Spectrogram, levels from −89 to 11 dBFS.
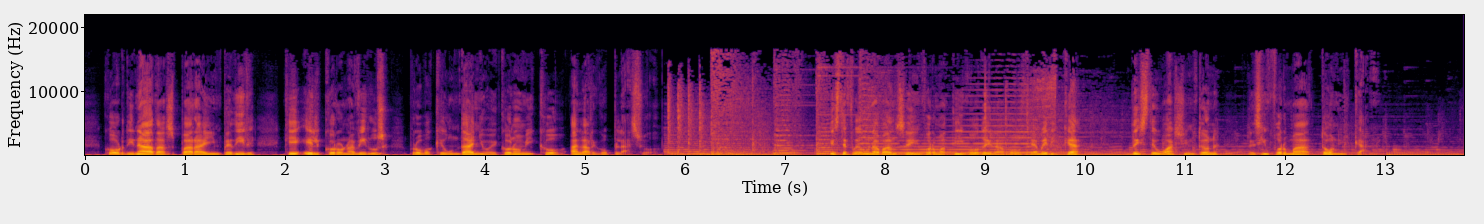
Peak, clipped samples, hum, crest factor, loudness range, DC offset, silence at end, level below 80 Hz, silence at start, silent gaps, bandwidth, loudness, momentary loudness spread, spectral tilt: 0 dBFS; under 0.1%; none; 14 dB; 4 LU; under 0.1%; 0 s; -32 dBFS; 0 s; none; 17 kHz; -16 LUFS; 12 LU; -6 dB/octave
